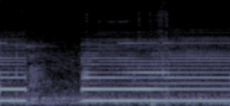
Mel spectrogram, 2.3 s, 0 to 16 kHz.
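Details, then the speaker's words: A $40 portable air compressor rated to 40 PSI. A steady buzzing motor hum cuts out briefly, returns and keeps running without cycling off, so there is no automatic shutoff. The compressor runs continuously. "it's always running I guess it's not like the uh little container when we're well let's try it with the airbrush"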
